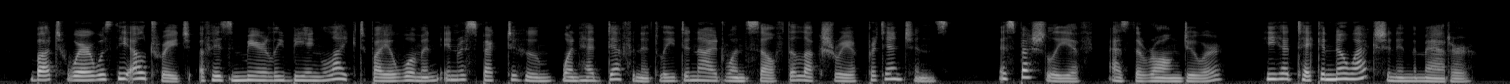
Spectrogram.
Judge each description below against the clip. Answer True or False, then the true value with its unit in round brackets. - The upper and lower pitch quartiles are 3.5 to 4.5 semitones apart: False (5.1 semitones)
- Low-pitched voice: False (180 Hz)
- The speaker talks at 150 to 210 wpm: True (165 wpm)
